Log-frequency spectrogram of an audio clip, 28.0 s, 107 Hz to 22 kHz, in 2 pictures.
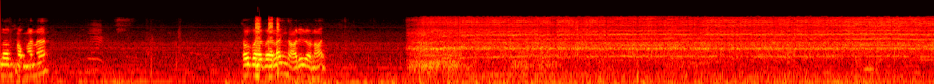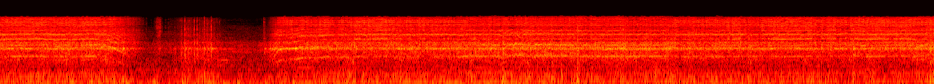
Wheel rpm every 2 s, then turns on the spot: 0, 0, 0, 110, 160, 170, 160, 130, 20, 130, 160, 160, 160, 170.
none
